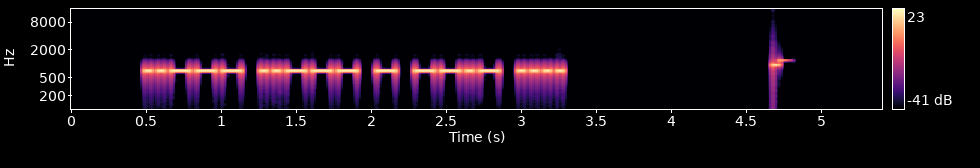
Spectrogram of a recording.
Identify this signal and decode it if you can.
Morse code, heard as a keyed tone, about 28 wpm, 700 Hz. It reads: 22TQH
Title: Code Groups - 5 Letter:Numbers - 28wpm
